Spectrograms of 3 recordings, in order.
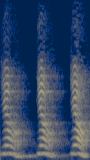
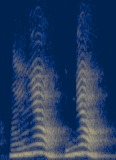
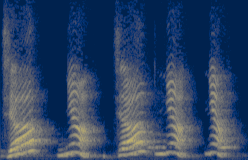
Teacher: ఞ ఞ ఞ అని ముక్కుతోటి అనాలి. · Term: ఞకారం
